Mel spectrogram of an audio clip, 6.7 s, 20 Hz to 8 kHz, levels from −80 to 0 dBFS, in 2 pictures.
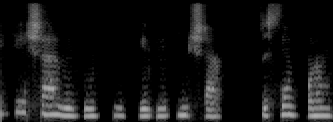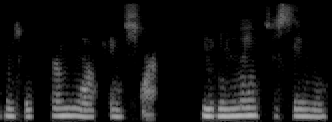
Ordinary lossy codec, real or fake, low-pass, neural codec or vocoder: none; fake; 7.2 kHz; codec, 16 kHz, 1 kbps, FreqCodec, smaller model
